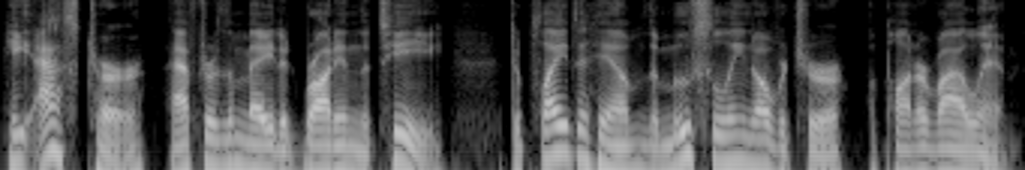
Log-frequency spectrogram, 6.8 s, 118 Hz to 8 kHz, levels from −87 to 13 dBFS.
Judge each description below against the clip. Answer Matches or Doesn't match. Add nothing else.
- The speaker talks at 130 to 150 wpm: Doesn't match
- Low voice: Matches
